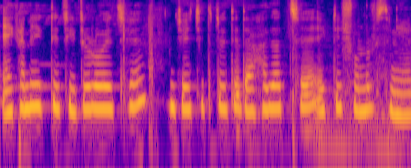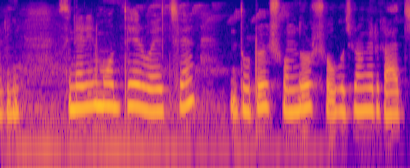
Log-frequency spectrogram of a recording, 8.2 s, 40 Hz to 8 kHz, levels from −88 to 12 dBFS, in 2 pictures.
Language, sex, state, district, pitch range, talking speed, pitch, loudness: Bengali, female, West Bengal, Malda, 245-275 Hz, 145 wpm, 265 Hz, -14 LUFS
